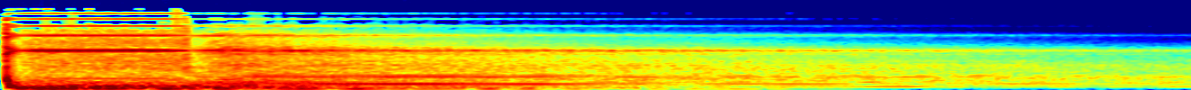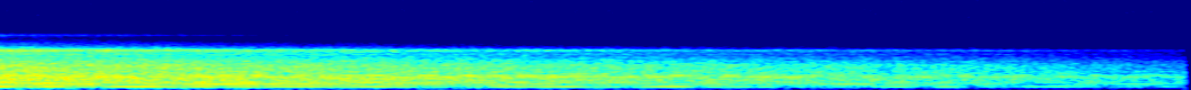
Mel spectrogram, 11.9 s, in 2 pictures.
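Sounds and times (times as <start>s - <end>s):
blast: 0.0s - 4.2s.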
